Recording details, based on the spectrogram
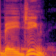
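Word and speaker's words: Beijing: cierto déjeme pronunciarlo correctamente ahora le llaman beijin cuando era pequeño era pequín pero ahora parece que le llaman beijin beijin Déjame volver a la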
